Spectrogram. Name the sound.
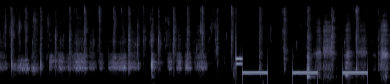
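phone call failing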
